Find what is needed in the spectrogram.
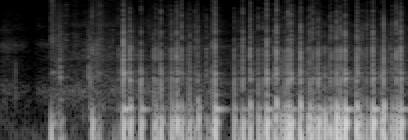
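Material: Cardboard.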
